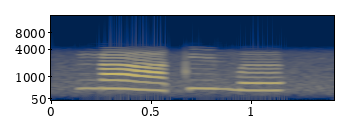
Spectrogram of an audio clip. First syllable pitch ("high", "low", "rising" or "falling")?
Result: falling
